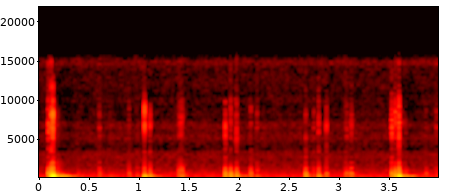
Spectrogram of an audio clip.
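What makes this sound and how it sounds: Fingertips and short nails slowly tap the front of a solid, medium paperback book with a blue card cover, held upright in both hands. The spaced, soft taps sound dull and papery, each with a low-mid thump and a bright, dry click that dies away almost instantly.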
